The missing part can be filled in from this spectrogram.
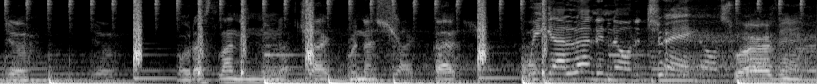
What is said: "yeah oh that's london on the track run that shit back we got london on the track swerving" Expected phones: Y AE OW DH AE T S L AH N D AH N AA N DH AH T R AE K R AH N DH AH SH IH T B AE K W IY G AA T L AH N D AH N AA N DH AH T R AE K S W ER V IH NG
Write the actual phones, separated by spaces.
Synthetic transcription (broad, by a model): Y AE OW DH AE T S L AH N D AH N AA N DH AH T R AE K W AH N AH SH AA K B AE W IY G AA T L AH N D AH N AA N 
